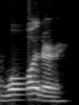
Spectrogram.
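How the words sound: The final R is clearly pronounced. "Kalau di American English kan mereka nyebutnya uh, water, the air is roll"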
